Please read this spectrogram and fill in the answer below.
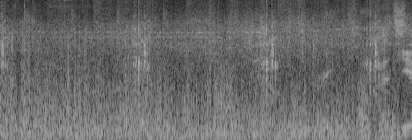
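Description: Wind buffeting an outdoor camera microphone: a loud, steady low noise, with a few brief faint higher sounds scattered through it.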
